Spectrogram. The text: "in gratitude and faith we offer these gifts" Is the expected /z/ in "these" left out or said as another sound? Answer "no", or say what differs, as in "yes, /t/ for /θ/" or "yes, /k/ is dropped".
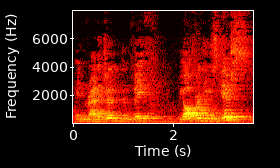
no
